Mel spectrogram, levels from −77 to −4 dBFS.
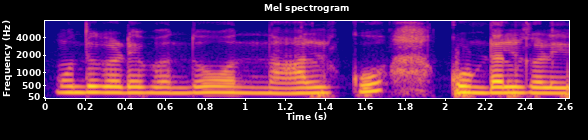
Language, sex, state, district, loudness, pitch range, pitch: Kannada, female, Karnataka, Bidar, -16 LUFS, 215-235 Hz, 225 Hz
